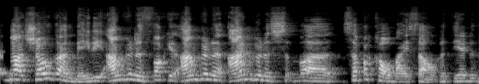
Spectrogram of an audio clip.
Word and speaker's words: seppuku: It's called seppuku, Jeff. Whatever. You can't even say it right.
